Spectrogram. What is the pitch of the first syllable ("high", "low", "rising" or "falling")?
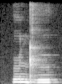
high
